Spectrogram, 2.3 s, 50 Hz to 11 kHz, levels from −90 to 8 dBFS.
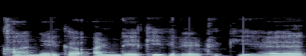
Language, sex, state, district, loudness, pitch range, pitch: Hindi, male, Uttar Pradesh, Jyotiba Phule Nagar, -17 LUFS, 115-120 Hz, 115 Hz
